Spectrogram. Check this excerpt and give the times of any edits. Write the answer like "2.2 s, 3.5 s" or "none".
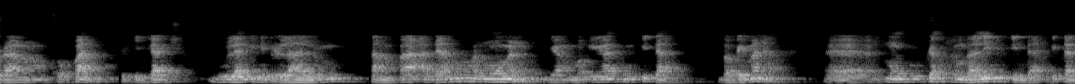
1.2 s, 3.6 s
